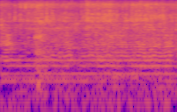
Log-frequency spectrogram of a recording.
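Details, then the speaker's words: Dusty electric fan on speed three spinning very slowly with a steady hum and little air sound; worn, stiff bushing and shaft needing replacement. "Diyan pa lang alam ko na kung ano yung sira noung bushing at shafting natin. Gusto na nga magpapalit yan."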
